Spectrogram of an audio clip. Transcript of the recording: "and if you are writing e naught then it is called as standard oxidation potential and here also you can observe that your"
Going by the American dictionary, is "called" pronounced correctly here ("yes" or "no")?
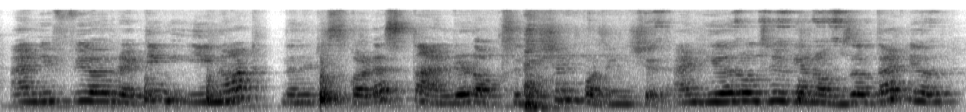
yes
